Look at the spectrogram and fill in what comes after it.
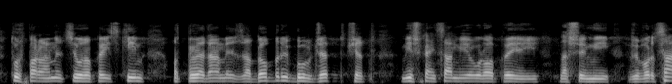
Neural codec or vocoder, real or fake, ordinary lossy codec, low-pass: codec, 16 kHz, 2 kbps, FreqCodec, larger model; fake; Opus, 64 kbps; 7.2 kHz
